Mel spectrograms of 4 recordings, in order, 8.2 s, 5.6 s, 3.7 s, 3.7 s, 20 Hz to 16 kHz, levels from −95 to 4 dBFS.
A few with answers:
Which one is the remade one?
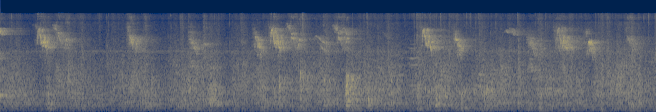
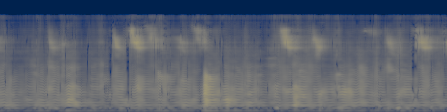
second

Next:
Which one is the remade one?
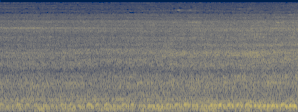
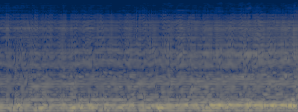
second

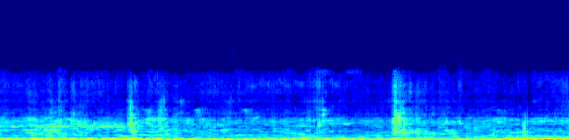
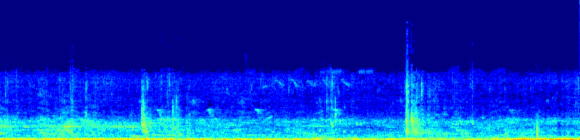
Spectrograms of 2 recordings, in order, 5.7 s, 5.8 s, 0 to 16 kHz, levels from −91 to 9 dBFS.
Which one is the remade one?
first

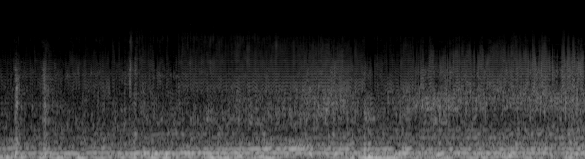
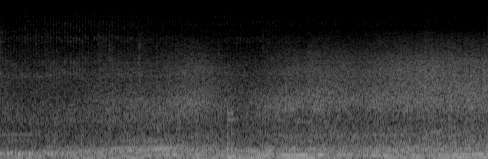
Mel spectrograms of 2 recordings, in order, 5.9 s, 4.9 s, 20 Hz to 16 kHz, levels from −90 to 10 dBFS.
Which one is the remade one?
first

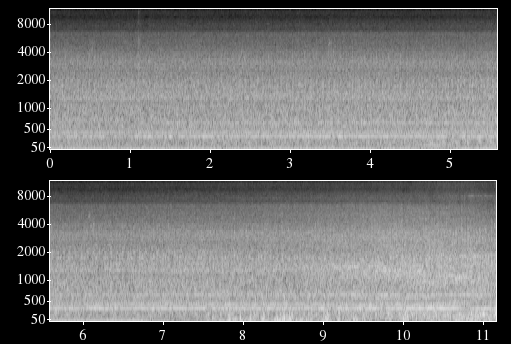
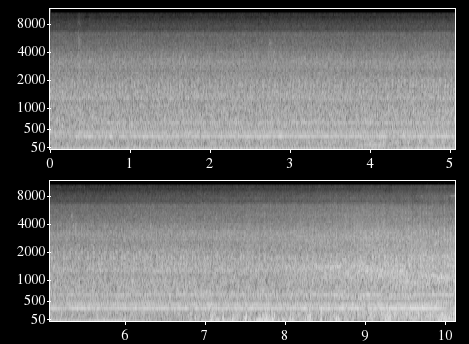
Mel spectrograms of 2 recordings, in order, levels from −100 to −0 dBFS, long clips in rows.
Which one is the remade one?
first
